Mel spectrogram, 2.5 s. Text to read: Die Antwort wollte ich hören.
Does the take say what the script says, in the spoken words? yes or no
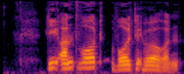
no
